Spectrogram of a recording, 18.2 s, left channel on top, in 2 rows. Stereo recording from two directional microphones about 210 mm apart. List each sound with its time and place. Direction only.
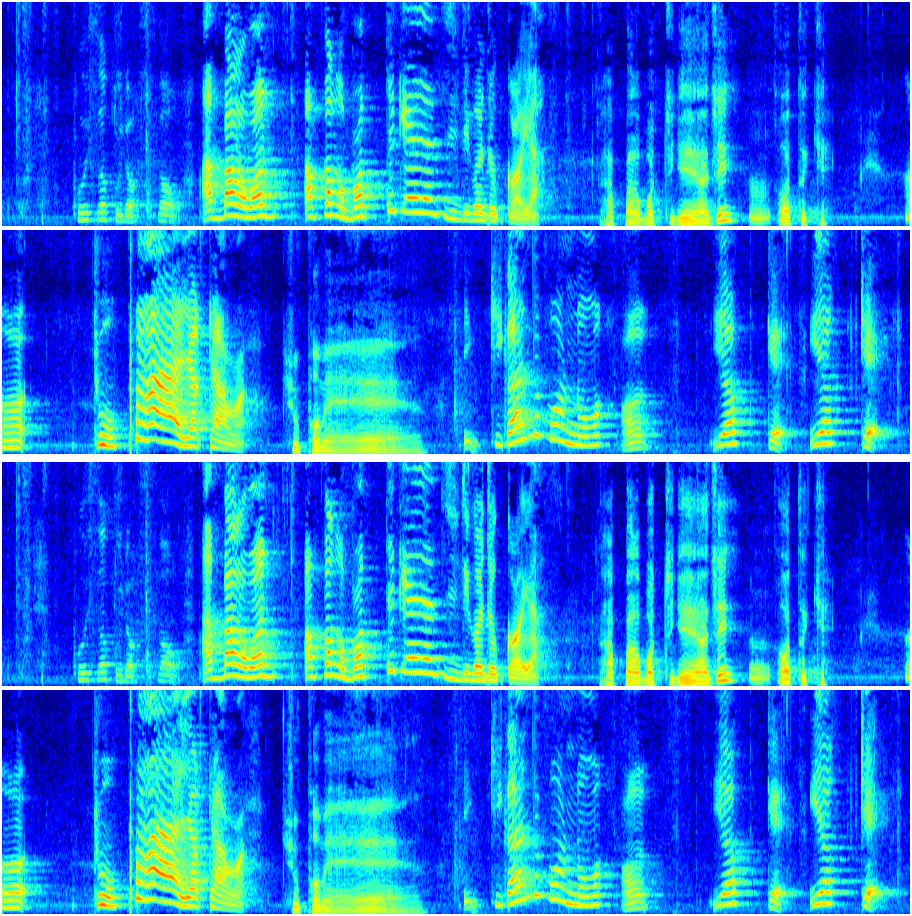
0.8 s a child's voice: centre (ahead or behind)
2.0 s a woman's voice: 20° right (ahead or behind)
4.4 s speech: 45° right (ahead or behind)
5.0 s a child's voice: 5° left (ahead or behind)
6.0 s a child's voice: 10° right (ahead or behind)
9.0 s speech: 10° left (ahead or behind)
10.0 s a sound: centre (ahead or behind)
10.8 s a child's voice: 5° left (ahead or behind)
11.5 s a man's voice: 10° right (ahead or behind)
13.7 s a child's voice: 20° right (ahead or behind)
14.2 s a child's voice: 5° right (ahead or behind)
16.7 s a child's voice: centre (ahead or behind)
